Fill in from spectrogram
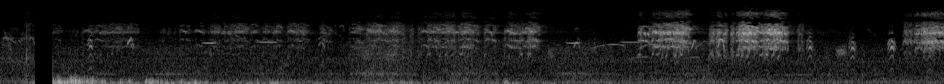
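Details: Nacunda nighthawk, subspecies Chordeiles nacunda nacunda, recorded at Porto Jofre in the Pantanal, Brazil, on 26 September 2013; bursts of high, rapid chirping notes repeated in clusters, with a brief dropout near the start and low background rumble.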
